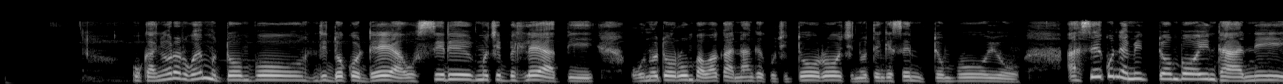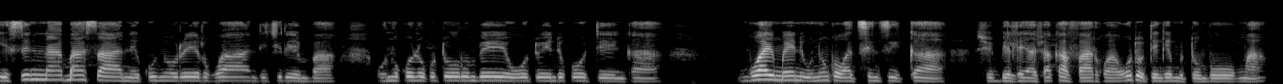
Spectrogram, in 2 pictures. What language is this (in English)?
Ndau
